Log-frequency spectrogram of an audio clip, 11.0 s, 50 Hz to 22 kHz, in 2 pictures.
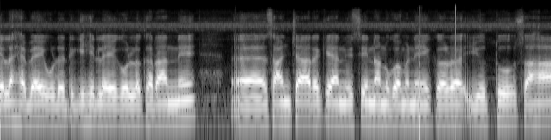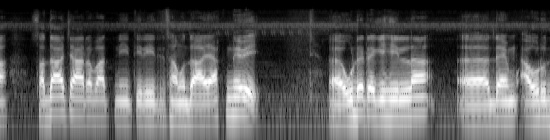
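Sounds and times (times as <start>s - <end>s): man narrating: 0.0s - 8.1s, 8.7s - 11.0s.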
